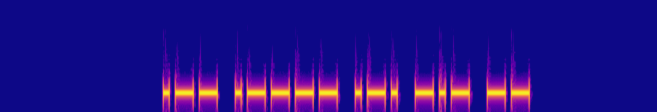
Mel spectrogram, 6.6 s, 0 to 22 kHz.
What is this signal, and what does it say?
Morse code, heard as a keyed tone, about 21 wpm, 700 Hz. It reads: W1RKM
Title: USA Call Signs - 5 Characters - Repeated 2x - 20wpm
